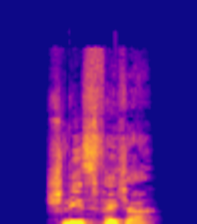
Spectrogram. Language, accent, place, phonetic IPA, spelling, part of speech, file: German, Germany, Berlin, [ˈʃliːsˌfɛçɐ], Schließfächer, noun, De-Schließfächer.ogg
- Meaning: nominative/accusative/genitive plural of Schließfach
